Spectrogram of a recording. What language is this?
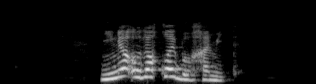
Bashkir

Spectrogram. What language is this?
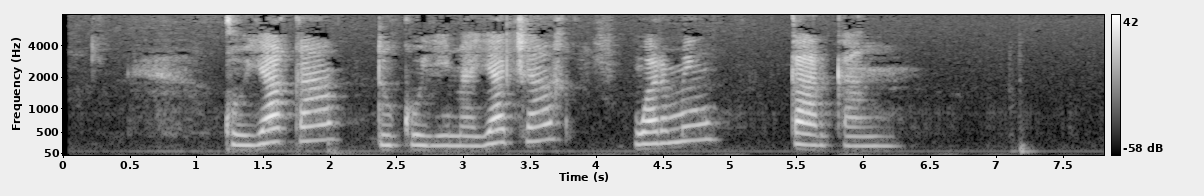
Arequipa-La Unión Quechua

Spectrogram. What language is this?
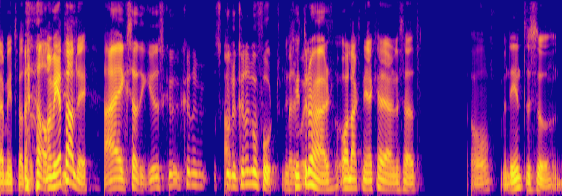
Swedish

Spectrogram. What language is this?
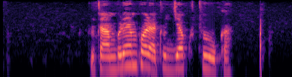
Ganda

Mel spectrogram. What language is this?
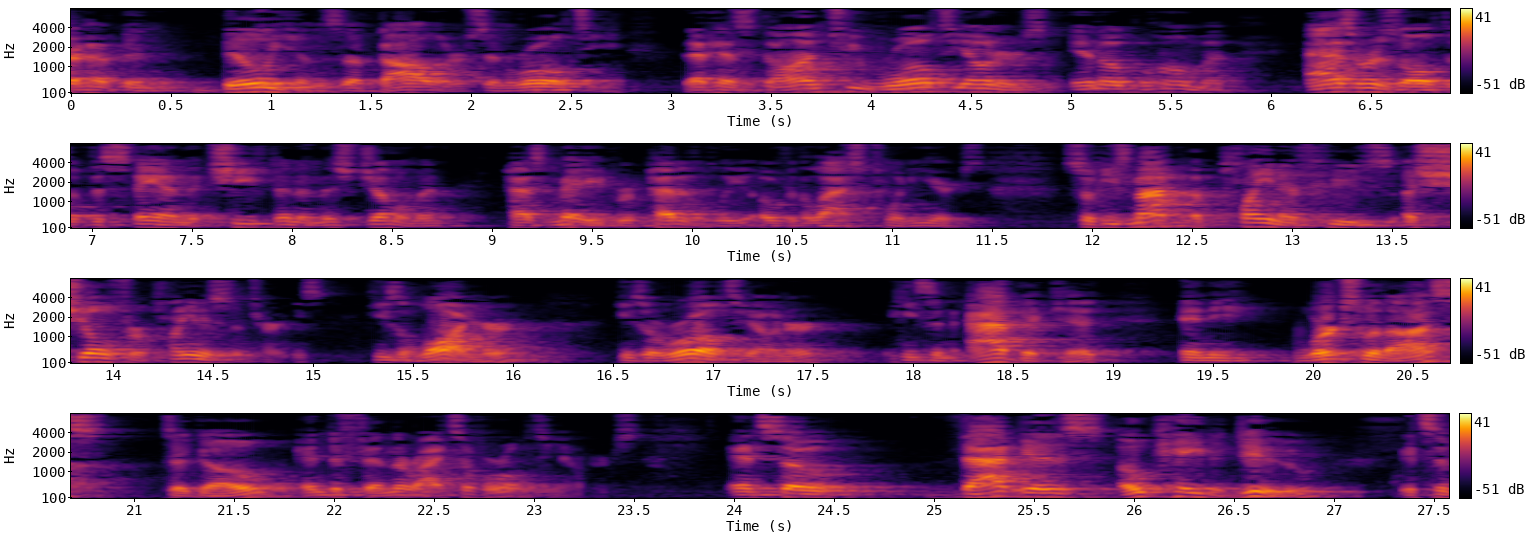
English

